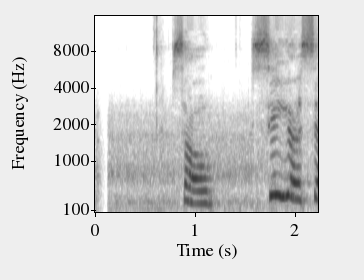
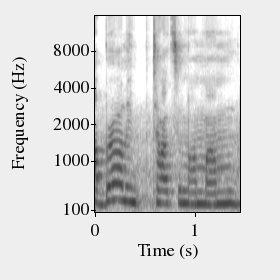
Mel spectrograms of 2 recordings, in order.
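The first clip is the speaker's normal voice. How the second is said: ordinary talk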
